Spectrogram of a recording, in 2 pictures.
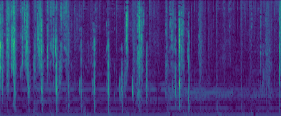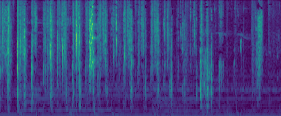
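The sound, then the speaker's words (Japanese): A deck of spiritual message cards is shuffled with many soft, rapid riffles and taps. The bursts are quiet and come in two active stretches separated by a calmer pause. “カードをシャッフルいたします。少々お待ちください。”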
